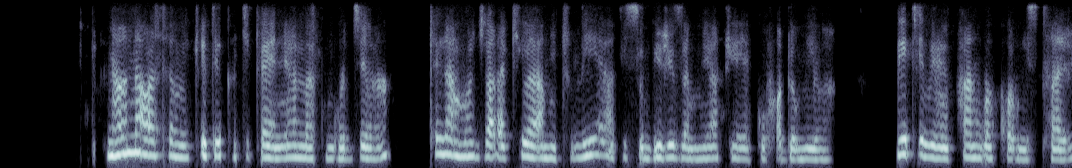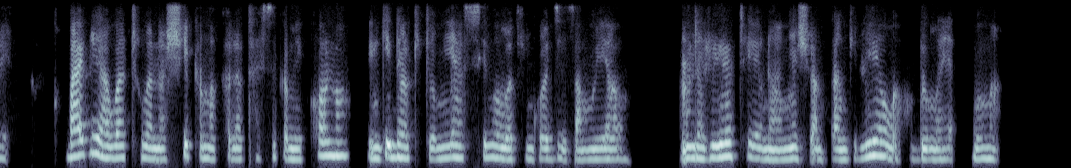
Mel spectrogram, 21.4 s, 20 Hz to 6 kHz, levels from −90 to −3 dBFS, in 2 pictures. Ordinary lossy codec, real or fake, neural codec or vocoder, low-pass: Opus, 32 kbps; fake; codec, 24 kHz, 1.5 kbps, HILCodec; 5.4 kHz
